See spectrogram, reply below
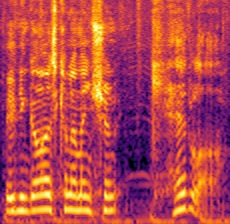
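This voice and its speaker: A man's voice: high-pitched, level tone, moderate pace. A man co-hosting a podcast, reading out viewer comments in a jokey, chatty way. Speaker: podcast co-host.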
